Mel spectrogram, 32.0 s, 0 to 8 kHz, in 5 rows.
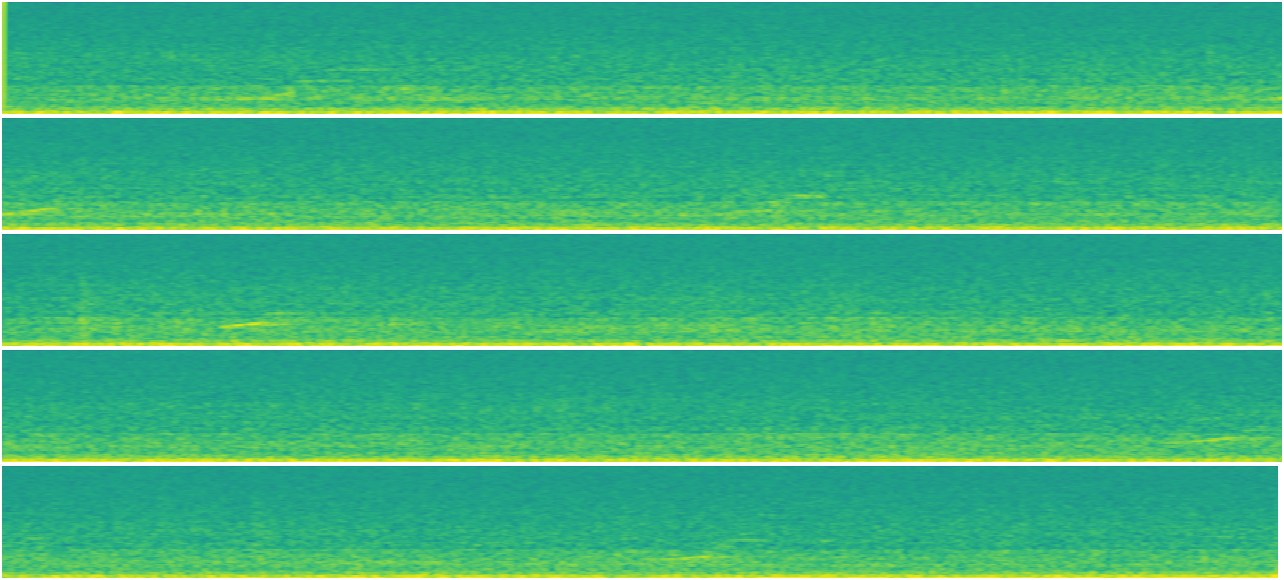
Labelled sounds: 1.6	2.0	humpback whale, 1.2 to 1.3 kHz
10.2	10.5	humpback whale, 0.80 to 1.0 kHz

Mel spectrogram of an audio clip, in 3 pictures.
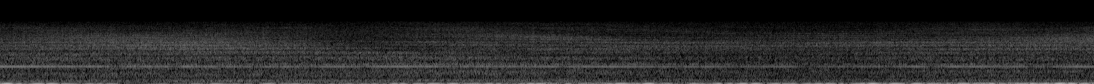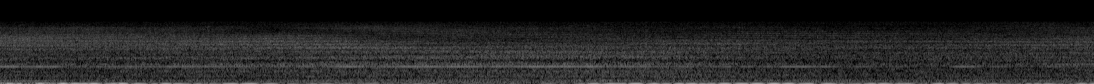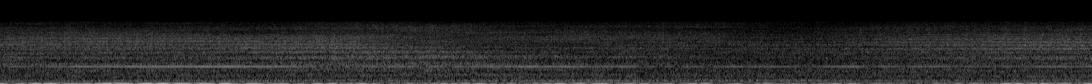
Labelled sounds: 5.4	5.6	vessel noise, 1.9 to 2.0 kHz
26.5	26.8	vessel noise, 4.4 to 4.5 kHz

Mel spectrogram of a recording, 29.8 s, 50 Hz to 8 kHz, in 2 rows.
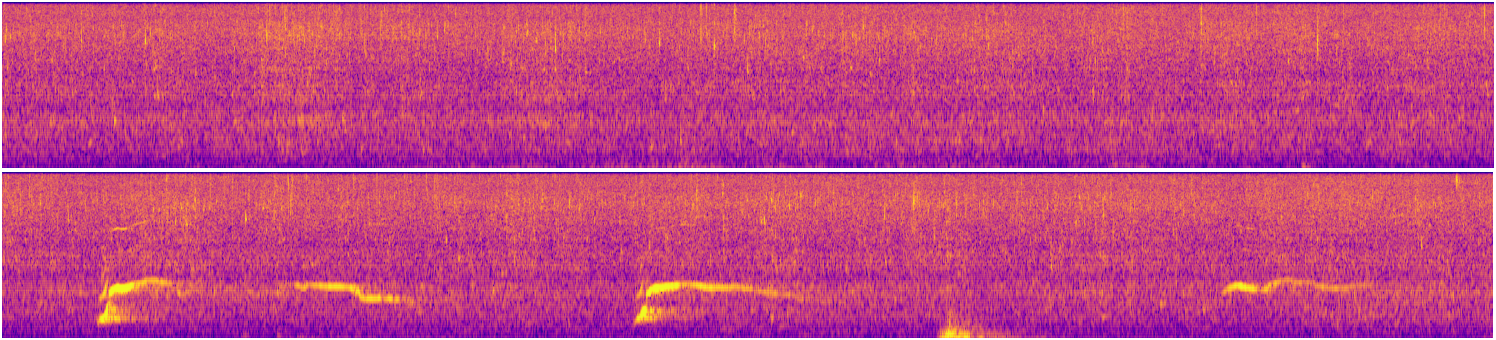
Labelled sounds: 15.9	16.6	humpback whale, 0.78 to 3.3 kHz
17.8	18.9	humpback whale, 0.78 to 1.0 kHz
21.3	22.3	humpback whale, 0.78 to 1.1 kHz
27.1	28.0	humpback whale, 0.81 to 1.2 kHz

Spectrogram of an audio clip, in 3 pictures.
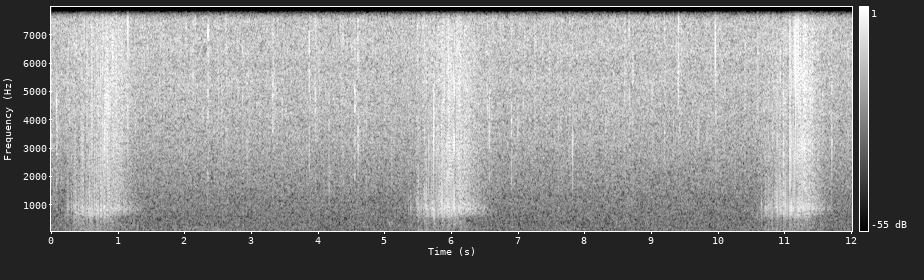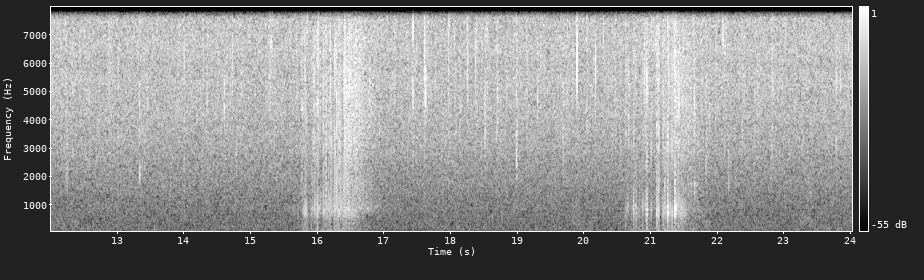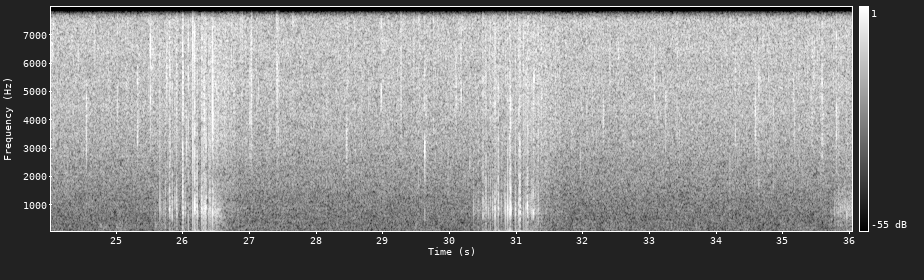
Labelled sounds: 5.5	5.8	invertebrate grinding on or near the hydrophone, 0.78 to 1.2 kHz

